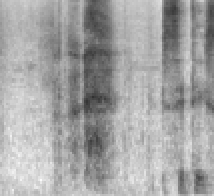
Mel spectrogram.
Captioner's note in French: Soupir de surprise d'Anastasia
